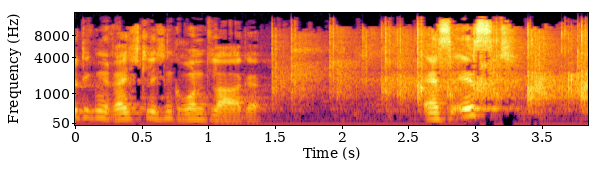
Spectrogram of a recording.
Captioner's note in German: Beifall AfD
